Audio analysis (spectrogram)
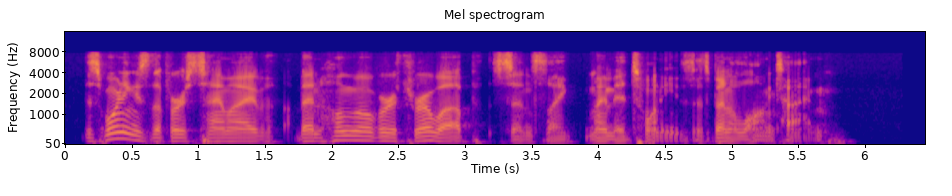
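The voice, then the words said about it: Scratchy, husky voice. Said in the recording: “my voice is a little shot... Just scratchy voice... Sultry... Sultry voice.”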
